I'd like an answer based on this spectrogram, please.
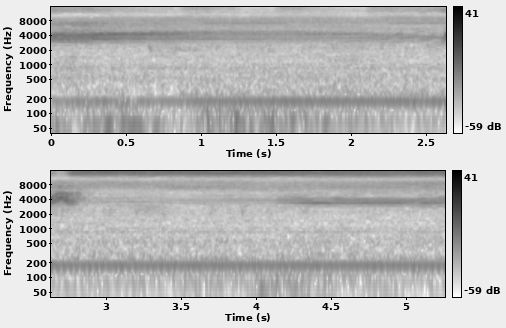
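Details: Cicadas buzz in summer, a steady high droning chorus with a second thinner band far above, holding without pause throughout; a low engine-like hum runs underneath with rumble at the start.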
